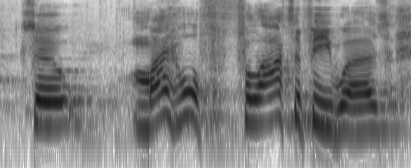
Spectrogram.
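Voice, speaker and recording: A man's voice with ordinary pitch variation, noticeable background noise and audible room echo. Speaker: gold prospecting instructor. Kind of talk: lecture.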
